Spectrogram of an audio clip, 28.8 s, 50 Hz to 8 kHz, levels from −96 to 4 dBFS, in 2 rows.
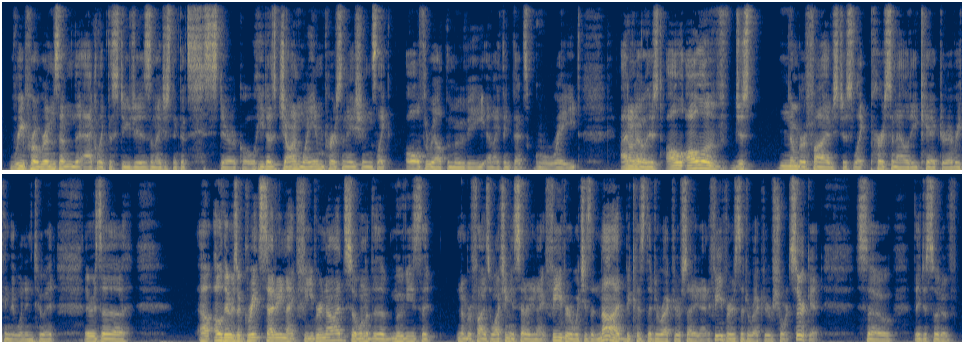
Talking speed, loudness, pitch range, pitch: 200 wpm, -26 LUFS, 105-120 Hz, 110 Hz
